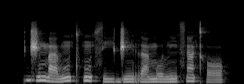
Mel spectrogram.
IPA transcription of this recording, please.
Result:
d͡ʒ ɪ˦ m a˨ β ũ˦ tʰ ũ˦˨ s iː˨ d͡ʒ ĩ˨ r a˨ m o˨ l ĩ˨ s ã˦ kʰ ɔ˨

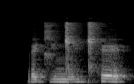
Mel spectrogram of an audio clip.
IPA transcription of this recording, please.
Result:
ɾ e t͡ɕ i ŋ͡ǁ i ǁʰ e

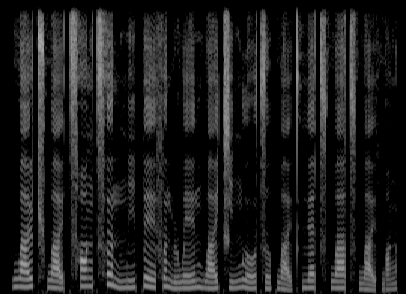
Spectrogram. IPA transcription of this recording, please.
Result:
w a˧˥ ɪ̯ ʈ͡ʂʰ w a̰˨˩ ɪ̯ t͡sʰ ɑ˥ ŋ t͡sʰ ə˥˩ n m i˧˥ p e˥˧ ɪ̯ f ə˥˩ n ɻ w e˧˥ ɪ̯ m w a˧˥ ɪ̯ t͡ɕ i˧˥ ŋ l o˧˥ ʊ̯ t͡s ɹ̩˧˥ p w a̰˨˩ ɪ̯ t̪ʰ ɥ ɛ˥ t͡sʰ w ä˥ t͡sʰ w a̰˨˩ ɪ̯ f w ɑ˦ ŋ

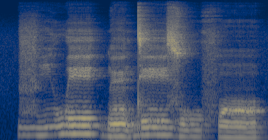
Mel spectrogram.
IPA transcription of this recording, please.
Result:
v i˨˦ w eː˦ ɡ͡b ɛ̃˨ d eː˦ z u˨ f ɔ̃˨

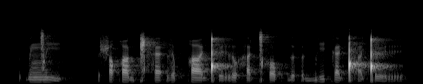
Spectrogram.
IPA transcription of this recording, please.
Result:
ɓ ʏ ŋ͡ǀ i | ʃ ɔ q ɵ ɡ ǁʰ æ ʔ z ə p q æ ǃʼ ʏ r o h a ǀʰ ɔ p ɠ ə ʔ ə ɡ b i k æ ǃʼ a ǃ ʏ r

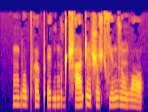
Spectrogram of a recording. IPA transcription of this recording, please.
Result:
m b o pʰ œ pʼ e ɡ m u d ʈ͡ʂʰ a ʈ ĩ ʂ œ ʃ sʲ ə n z õ β ɔ

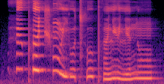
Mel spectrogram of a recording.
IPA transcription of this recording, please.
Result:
h ɨ˥ pʰ ə˥ t͡ʃʰ ũ˥˨ j u˥˨ t͡sʼ u˥˨ pʰ ə̃˩˧ lʲ ɨ˧˩ lʲ ə˩˧ n ũ˧

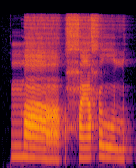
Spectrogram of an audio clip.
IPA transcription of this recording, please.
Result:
ŋ͡m ã | ħ ɛ̃ ħ o l

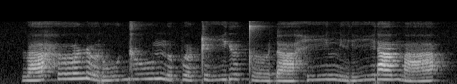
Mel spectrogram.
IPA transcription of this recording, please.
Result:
ɳ a˩˧ h ɵː˦˥ ɳ ɵ˩ ɾ uː˩˧ ɡʲ uː˦˥ n̪ ɵ˩˧ p ɵ˩˧ ʈ iː˩˧ ɾʲ ɵ˦˥ t̪ ɵː˩ ɗ a˩ h iː˦˥ n i˩ ɾ iː˦˥ ɾ a˦˥ m a˩˧

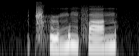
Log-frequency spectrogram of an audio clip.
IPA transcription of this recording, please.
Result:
ʈ͡ʂʰ ɻ̩˨˩ m ʊ˥˩ ŋ f a˧˥ n

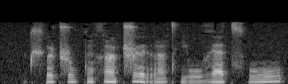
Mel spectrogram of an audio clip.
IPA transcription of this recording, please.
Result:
t͡ʃʰ ʏ ʈ͡ʂ u tʷ ə̃ x ə̃ ʈ͡ʂ ʏ r ə̃ tʰ j u ɣ ɛ t͡sʰ u

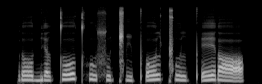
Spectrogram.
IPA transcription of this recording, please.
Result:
ɾ o bʲ ɒ l t̪ o t̪ʰ u sʷ i ǁ i pʼ o l ǁ u l pʼ e ɾ ɒ

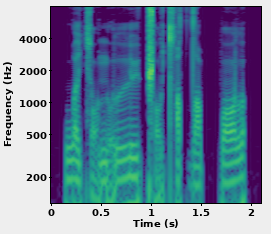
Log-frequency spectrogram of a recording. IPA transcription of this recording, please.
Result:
w ɐ c ɔ̰ n o̰ lː y ǁ ɔ̰ cʰ ə tˤ dˤ ø pː ɔ l

